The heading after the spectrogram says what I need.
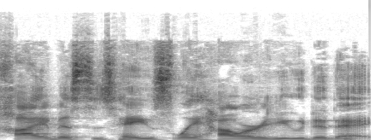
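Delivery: silly put-on cartoon character voice. Retelling how seventh grade boys greeted Missus Hazley: imitating a cartoonish voice. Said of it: "They had these kind of cartoonish voices".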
